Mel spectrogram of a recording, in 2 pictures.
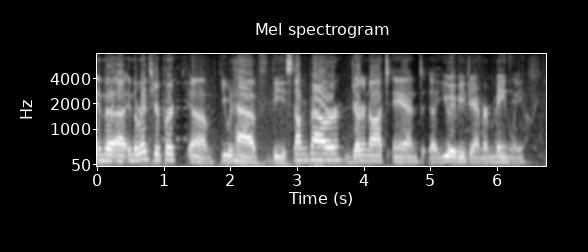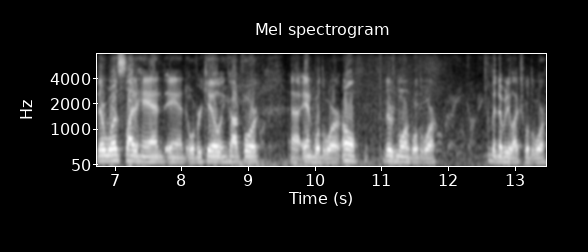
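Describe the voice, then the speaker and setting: Over noticeable background noise, a man talks at a fairly quick pace. His medium-pitched voice shows ordinary pitch variation. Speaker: gaming commentator. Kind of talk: gameplay commentary. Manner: stuttering, halting; casual, filler-heavy.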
